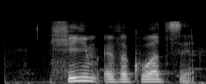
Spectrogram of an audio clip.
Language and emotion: Russian, positive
